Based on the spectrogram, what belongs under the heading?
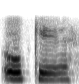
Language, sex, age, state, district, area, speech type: Marathi, female, 18-30, Maharashtra, Akola, rural, conversation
